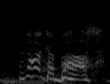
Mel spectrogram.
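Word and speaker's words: Zargabaath: Zargabath.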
